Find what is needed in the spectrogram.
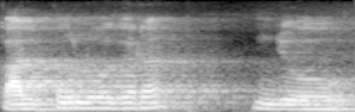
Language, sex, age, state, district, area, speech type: Hindi, male, 30-45, Bihar, Samastipur, rural, spontaneous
